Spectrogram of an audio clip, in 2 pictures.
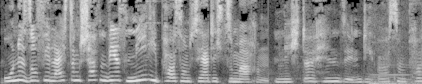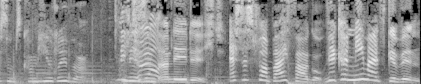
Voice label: Maedchen; Stimmproben; Radical Racoon; Eureka

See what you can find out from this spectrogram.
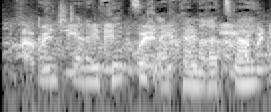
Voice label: Regieraumfrau; Funny Woman

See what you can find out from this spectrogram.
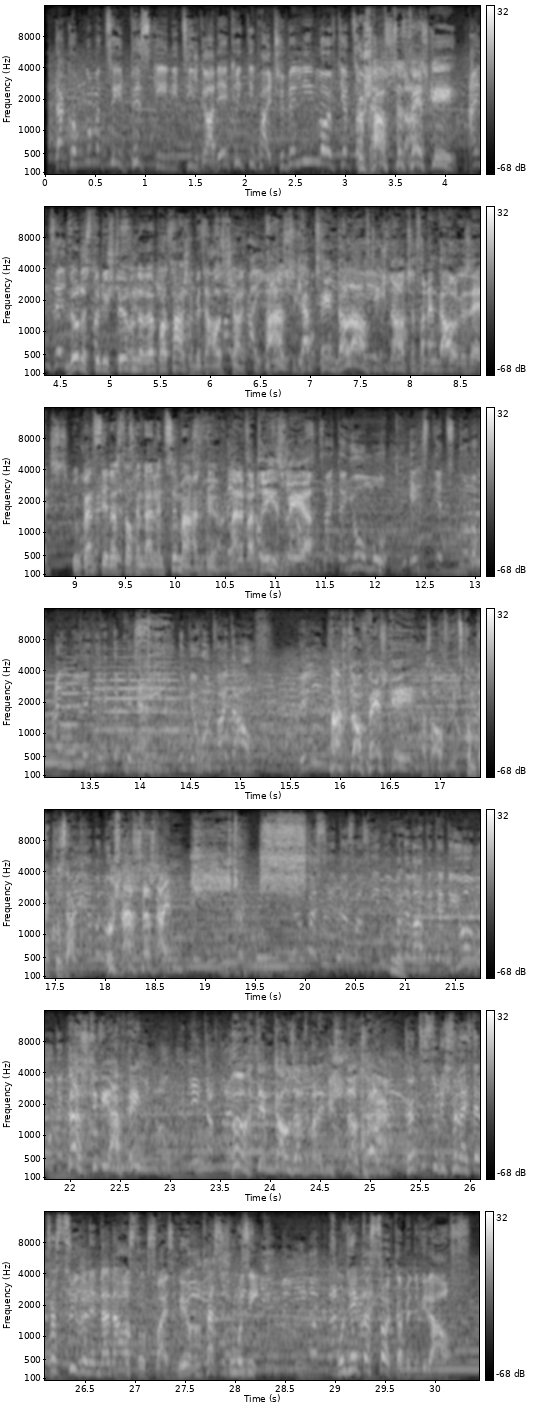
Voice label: Sportkommentator; Maennerwirtschaft

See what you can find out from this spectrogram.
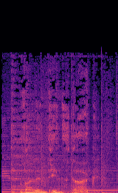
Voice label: Sprecher, Stimmproben; Valentinstag

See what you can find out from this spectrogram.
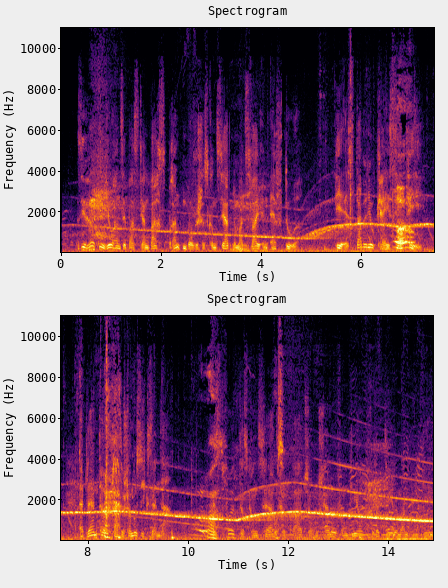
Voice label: Radiosprecher; Ptolemy Grey

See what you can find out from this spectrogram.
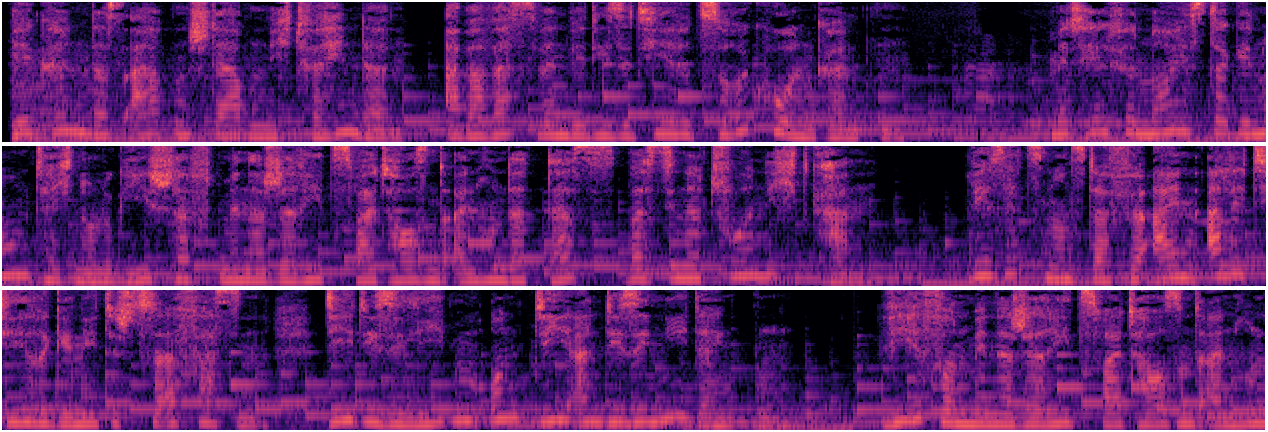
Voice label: Sprecherin; Menagerie 2100; Extrapolations

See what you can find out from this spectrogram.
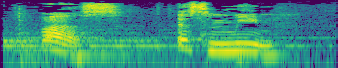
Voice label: Frau Mit T Shirt; Inventing Anna

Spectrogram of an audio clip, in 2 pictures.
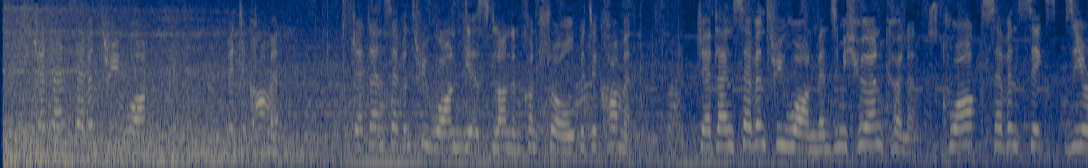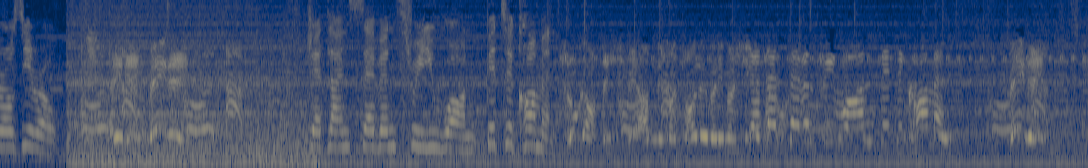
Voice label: Funkerin Wbl Computer Pilot Angreifer Fahrer, Stimmproben; Liaison

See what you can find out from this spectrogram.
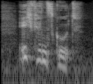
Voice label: Assistentin; Madam Secretary

